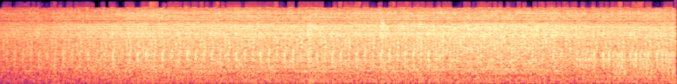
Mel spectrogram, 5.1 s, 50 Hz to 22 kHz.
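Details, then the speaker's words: 2004 Nissan Maxima 3.5 V6 idling with an uneven, stumbling beat from a cylinder 6 misfire (P0306); coils being swapped to test whether the misfire follows the coil. "all right there's our misfire guys"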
